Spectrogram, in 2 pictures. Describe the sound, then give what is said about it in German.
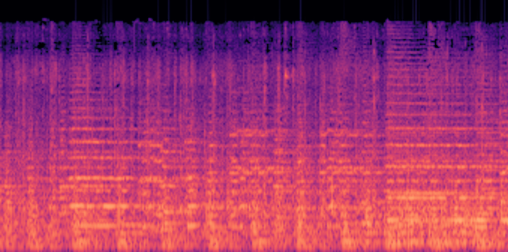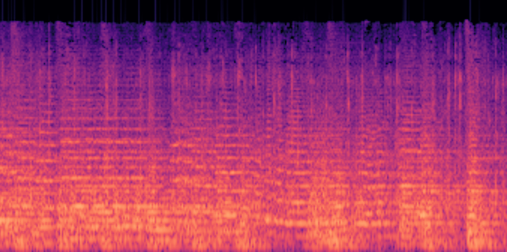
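A cavalry squadron gallops, its horses' hooves beating in a rapid, steady patter under loud, dense music that runs throughout. “Schwadron Kavallerie tauchte am Horizont auf und preschte im Galopp auf uns zu.”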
